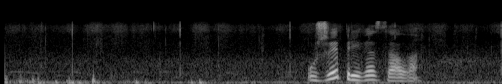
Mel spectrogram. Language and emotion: Russian, neutral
